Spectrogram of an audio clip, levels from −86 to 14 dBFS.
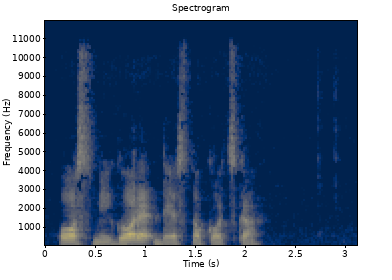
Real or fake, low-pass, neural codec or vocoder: real; 10.8 kHz; none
